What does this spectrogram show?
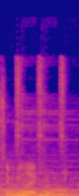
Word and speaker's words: Simulacra: Am I pronouncing that right? Weeda sauce. Simulacra?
